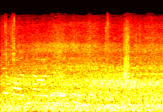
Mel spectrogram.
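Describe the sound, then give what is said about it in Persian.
Steady road traffic rumbles continuously outdoors at Najaf airport, a broad wash of engine and tire noise with a couple of brief passing hisses, while indistinct voices murmur faintly in the background. “اینجا فرودگاه نجف.”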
